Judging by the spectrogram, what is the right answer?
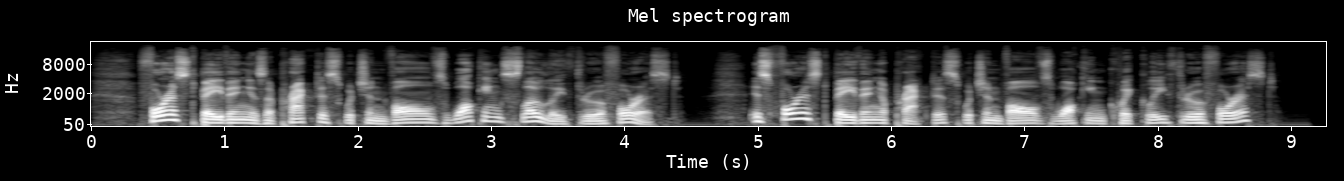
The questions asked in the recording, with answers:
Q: Is forest bathing a practice which involves walking quickly through a forest?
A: No, forest bathing is not a practice which involves walking quickly through a forest.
